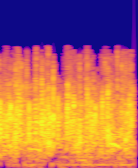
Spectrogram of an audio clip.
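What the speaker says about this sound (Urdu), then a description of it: "تالیوں سے استقبال کیجئے جناب فرقان آصف صاحب کا" Audience applause at an Urdu mushaira in Vesma, Gujarat, welcoming poet Furqan Asif Khan: a dense, steady wash of clapping from many hands that fills the whole moment without pause.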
